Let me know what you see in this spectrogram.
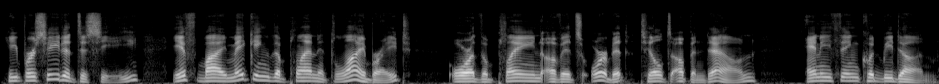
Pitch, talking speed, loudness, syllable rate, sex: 145 Hz, 155 wpm, -20 LUFS, 4.2 syllables/s, male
